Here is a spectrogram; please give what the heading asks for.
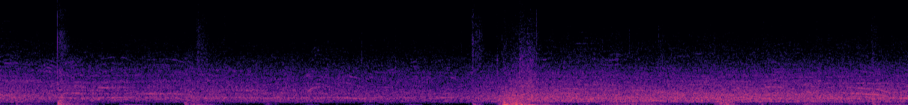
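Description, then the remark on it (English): In a WrestleMania main event between Bam Bam and Brutus the Barber Beefcake, a wrestler is body slammed onto the ring mat with a back body drop and a spine buster: a few heavy, booming thuds, the loudest about halfway through, over a constant roar of crowd noise. “And a back body drop. And a spine buster.”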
